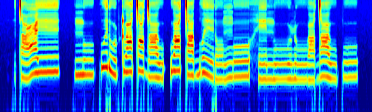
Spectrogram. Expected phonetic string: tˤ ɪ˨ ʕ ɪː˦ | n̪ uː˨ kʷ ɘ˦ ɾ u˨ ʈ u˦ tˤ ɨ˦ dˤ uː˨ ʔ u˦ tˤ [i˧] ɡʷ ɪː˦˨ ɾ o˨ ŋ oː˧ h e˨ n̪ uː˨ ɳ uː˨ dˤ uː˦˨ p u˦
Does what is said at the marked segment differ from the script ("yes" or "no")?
yes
